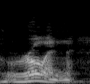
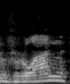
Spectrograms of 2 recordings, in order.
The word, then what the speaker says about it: Ruadhán: The, second syllable in, Rowan should probably be Ruan, but I'm usually, like, just trying to aim for, like, what most people will adjust to, okay? Like, I can guarantee you, if I lived in a Gaeltacht region for more than a day, or, you know, like, and was, like, actively living there, I'd probably put extra emphasis on the second syllable.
